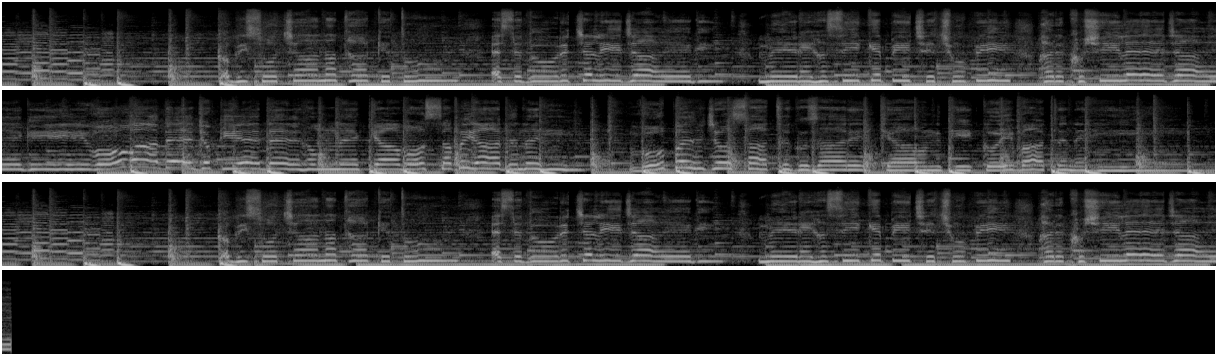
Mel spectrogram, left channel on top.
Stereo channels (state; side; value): drops out; right; at 12.2 s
